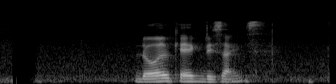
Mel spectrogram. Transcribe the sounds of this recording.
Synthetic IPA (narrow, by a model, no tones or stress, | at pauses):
ɖoːlkeːkɖisaɪns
